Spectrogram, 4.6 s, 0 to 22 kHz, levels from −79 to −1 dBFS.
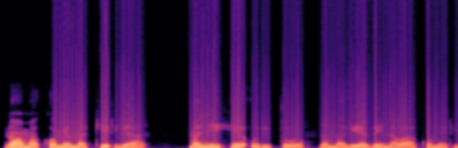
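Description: A speech recording carries a steady buzzing tick from about 0.52 s through to the end at 4.59 s. It sits at roughly 172 Hz and rises and falls with the loudness of the talking. This is a filter restarted on every block. The filter drops its memory at each block boundary and starts again from silence, so each block opens with a tiny transient. A repetition rate of 172 Hz fits a 256-sample block.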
